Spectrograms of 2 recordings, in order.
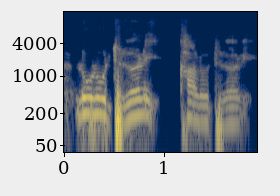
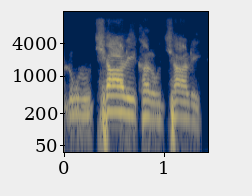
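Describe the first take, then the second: First: The repeated syllable is pronounced zhe. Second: The repeated syllable is pronounced qia. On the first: This is the modern reading of the character. "你看看那佛心经里它是就是" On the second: This is the ancient pronunciation. "实际上那个就是折盖的折，在古代读掐"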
